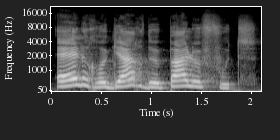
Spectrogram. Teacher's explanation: We cut the ne, Elle regarde pas le foot.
